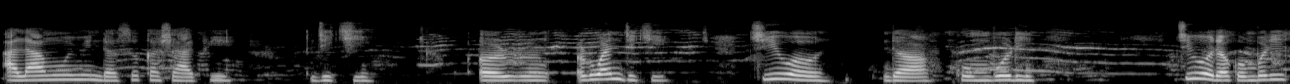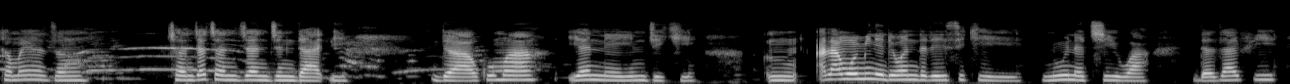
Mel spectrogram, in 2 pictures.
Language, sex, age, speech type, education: Hausa, female, 30-45, spontaneous, tertiary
